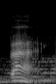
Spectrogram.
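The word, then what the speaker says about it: bague: is spelled b a qu u e it's pronounced bag I had no idea so when Jean cren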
